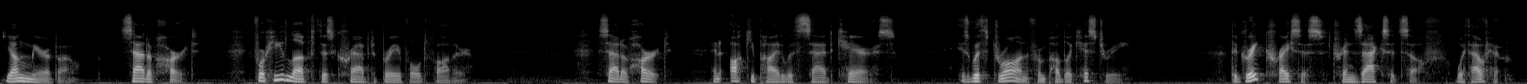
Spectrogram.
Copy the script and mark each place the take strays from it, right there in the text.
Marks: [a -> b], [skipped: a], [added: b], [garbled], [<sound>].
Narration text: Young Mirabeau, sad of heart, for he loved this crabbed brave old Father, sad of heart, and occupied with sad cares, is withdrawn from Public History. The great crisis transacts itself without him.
Young Mirabeau, sad of heart, for he loved this crabbed brave old Father, sad of heart, and occupied with sad cares, is withdrawn from Public History. The great crisis transacts itself without him.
